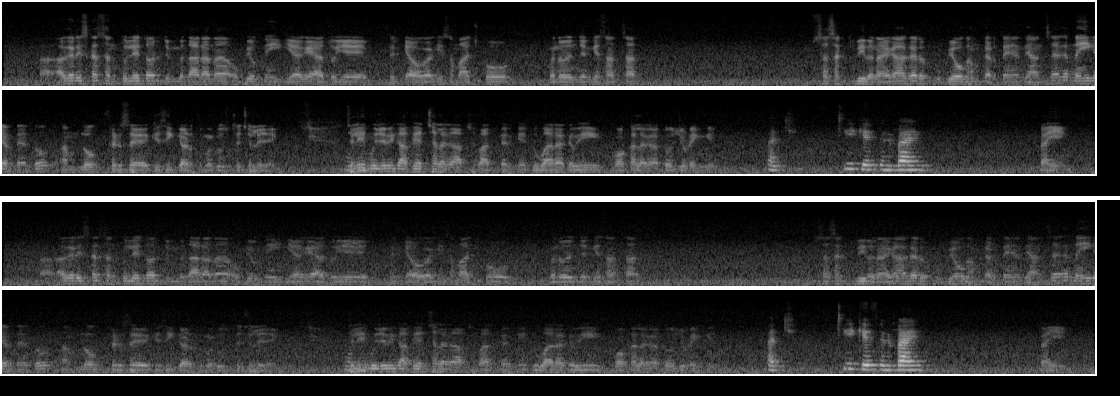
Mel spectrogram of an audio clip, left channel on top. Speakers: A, on the left; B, on the right.
A: अगर इसका संतुलित और जिम्मेदाराना उपयोग नहीं किया गया तो ये फिर क्या होगा कि समाज को मनोरंजन के साथ साथ सशक्त भी बनाएगा अगर उपयोग हम करते हैं ध्यान से अगर नहीं करते हैं तो हम लोग फिर से किसी गर्त में घुसते चले जाएंगे
B: हाँ
A: चलिए मुझे भी काफी अच्छा लगा आपसे बात करके दोबारा कभी मौका लगा तो जुड़ेंगे
B: अच्छा ठीक है फिर बाय
A: बाय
